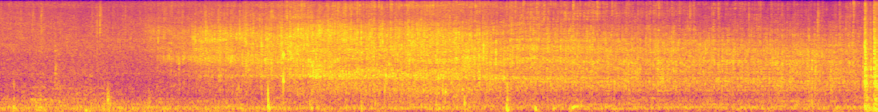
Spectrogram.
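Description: Sweet chili sauce sizzling in a large hot wok, the sizzle swelling about two seconds in and slowly easing off, with a knock near the end.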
